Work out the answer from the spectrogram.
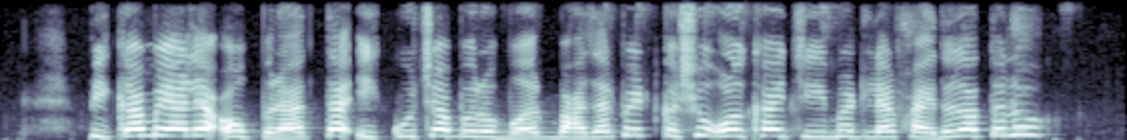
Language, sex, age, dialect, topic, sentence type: Marathi, female, 31-35, Southern Konkan, agriculture, question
